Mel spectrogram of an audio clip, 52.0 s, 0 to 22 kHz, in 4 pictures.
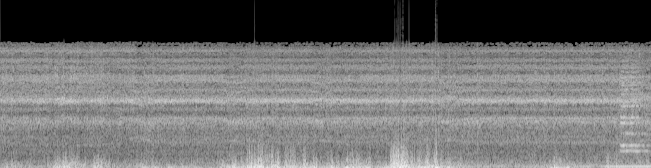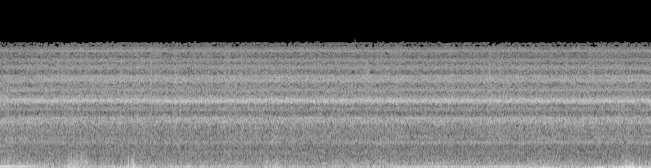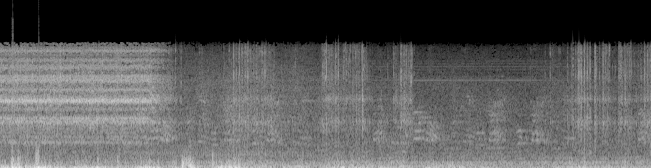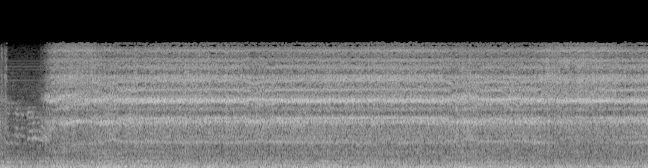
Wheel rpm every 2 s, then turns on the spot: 160, 160, 160, 160, 160, 160, 160, 160, 160, 160, 160, 160, 160, 160, 100, 20, 20, 0, 10, 10, 130, 160, 160, 160, 160, 160.
30-34 38-40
